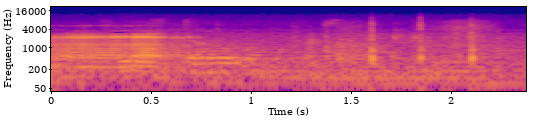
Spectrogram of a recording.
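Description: A sleeping man snoring with his mouth open: one loud snore in about the first second, followed by a few faint clicks.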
